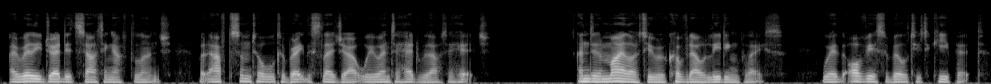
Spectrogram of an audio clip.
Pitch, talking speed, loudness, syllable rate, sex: 115 Hz, 225 wpm, -21 LUFS, 6.7 syllables/s, male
